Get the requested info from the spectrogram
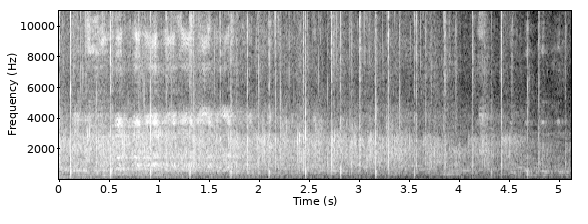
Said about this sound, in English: One more round of applause for everyone. Not one more.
